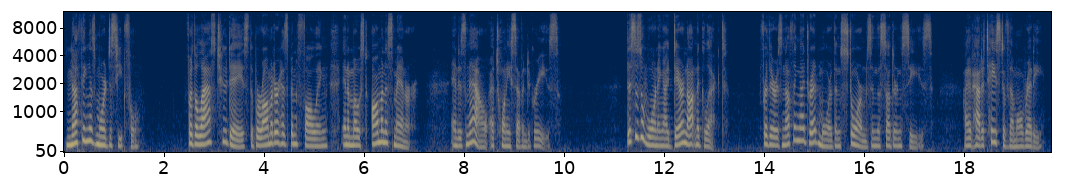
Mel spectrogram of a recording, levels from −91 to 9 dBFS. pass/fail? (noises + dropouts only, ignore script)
pass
